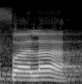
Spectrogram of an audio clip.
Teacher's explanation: la dibaca panjang 2 harokah. Ini dinamakan dengan mad tabi'i zahiri. Tandanya ada alif, sebelumnya harokah fathah.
